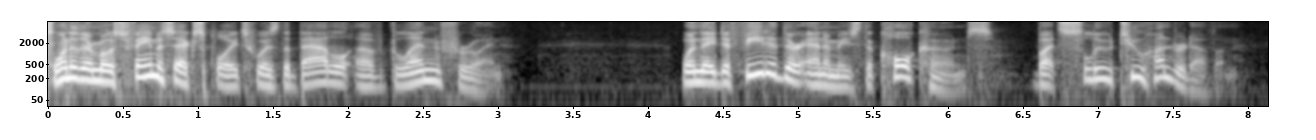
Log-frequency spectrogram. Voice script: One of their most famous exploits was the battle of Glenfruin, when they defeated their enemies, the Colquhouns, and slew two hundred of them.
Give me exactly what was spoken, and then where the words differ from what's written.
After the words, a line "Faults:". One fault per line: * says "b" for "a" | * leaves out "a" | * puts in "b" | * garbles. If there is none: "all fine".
One of their most famous exploits was the battle of Glenfruin, when they defeated their enemies, the Colquhouns, but slew two hundred of them.
Faults:
* says "but" for "and"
